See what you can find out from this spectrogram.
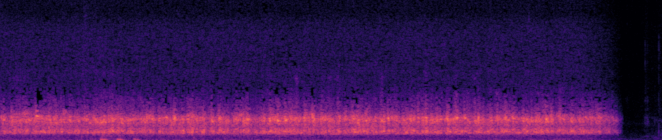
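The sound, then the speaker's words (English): A dense chorus of wood frogs clucking and chuckling together, a steady, busy wall of calls that holds for about six seconds before cutting off abruptly. “That's the wood frog.”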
